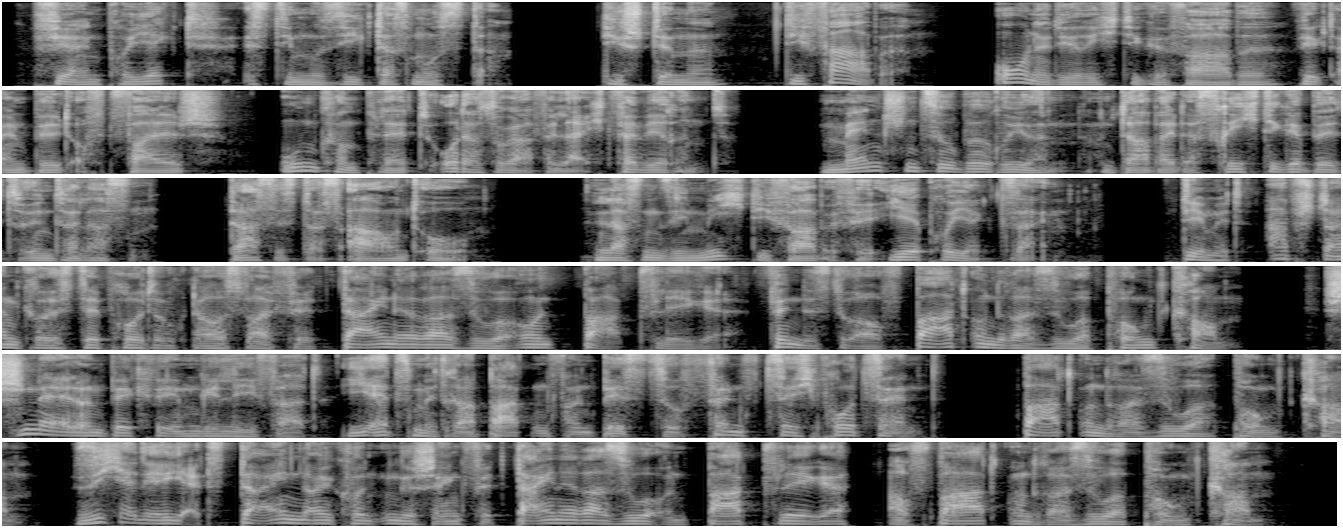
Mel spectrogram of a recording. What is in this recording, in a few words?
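German, male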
